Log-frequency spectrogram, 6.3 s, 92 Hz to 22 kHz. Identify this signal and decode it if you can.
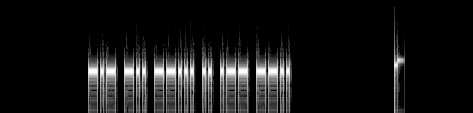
Morse code, heard as a keyed tone, about 32 wpm, 700 Hz. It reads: KD7IWZ
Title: USA Call Signs - 6 Characters - 2x Character Spacing - 30wpm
